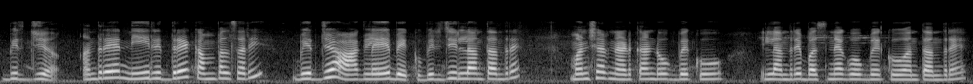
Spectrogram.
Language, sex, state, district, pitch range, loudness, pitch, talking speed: Kannada, female, Karnataka, Raichur, 235-270 Hz, -16 LUFS, 245 Hz, 105 wpm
